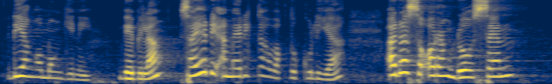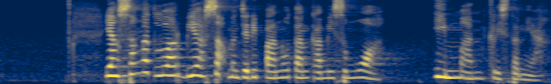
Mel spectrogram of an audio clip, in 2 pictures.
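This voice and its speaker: A middle-aged woman giving a casual teaching talk on grief care, acting out quoted exchanges in lively, slangy speech. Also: high-pitched. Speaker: speaker at a church grief ministry training.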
